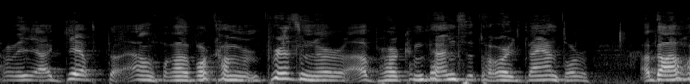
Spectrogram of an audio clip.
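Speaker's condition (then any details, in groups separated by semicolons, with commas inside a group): Cerebral palsy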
